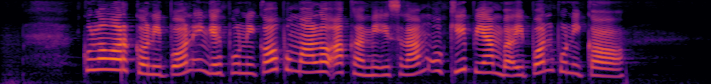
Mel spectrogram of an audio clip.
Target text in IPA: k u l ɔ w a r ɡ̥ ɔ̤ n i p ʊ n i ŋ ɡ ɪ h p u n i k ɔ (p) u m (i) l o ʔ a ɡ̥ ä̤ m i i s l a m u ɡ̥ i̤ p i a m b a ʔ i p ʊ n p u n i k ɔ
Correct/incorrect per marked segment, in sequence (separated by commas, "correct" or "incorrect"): correct, incorrect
